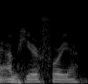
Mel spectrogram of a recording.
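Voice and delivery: sit with a dying person and comfort them quietly; a pastor's hushed, steady comfort; gentle reassurance. Shown as a demonstration. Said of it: "You put your hand on their shoulder and you say".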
